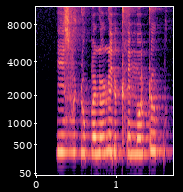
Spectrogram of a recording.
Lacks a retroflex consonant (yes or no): no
